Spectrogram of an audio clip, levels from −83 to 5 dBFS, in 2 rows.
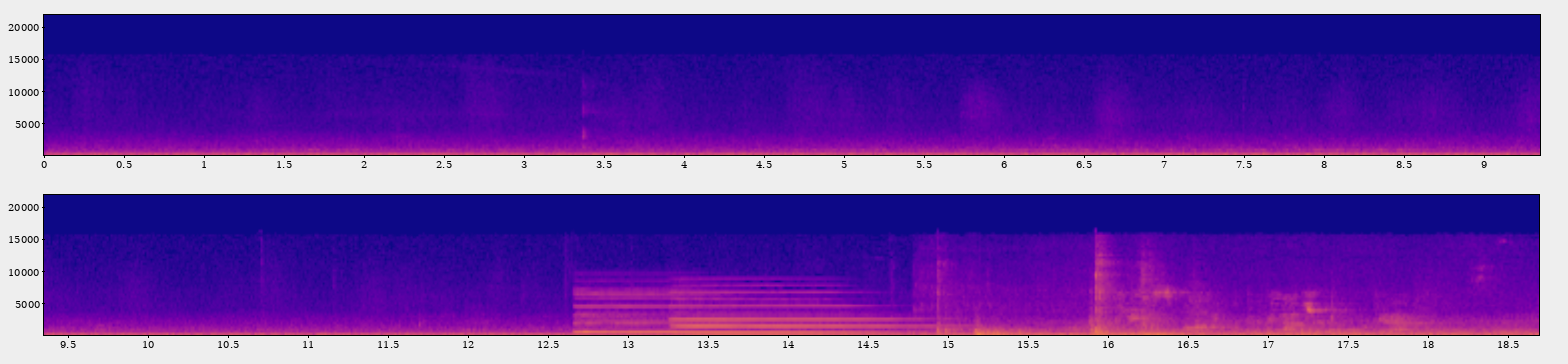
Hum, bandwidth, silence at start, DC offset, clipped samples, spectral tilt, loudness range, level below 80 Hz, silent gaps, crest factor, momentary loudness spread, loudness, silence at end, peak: none; 16 kHz; 0 s; 0.2%; under 0.1%; -5.5 dB/octave; 9 LU; -36 dBFS; none; 20 dB; 11 LU; -34 LUFS; 0 s; -14 dBFS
